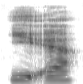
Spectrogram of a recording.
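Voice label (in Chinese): "ye", Mandarin Chinese, female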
